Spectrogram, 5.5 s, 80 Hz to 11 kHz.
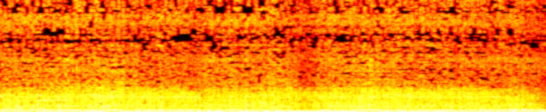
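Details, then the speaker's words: Honda Vario 150 after repair, with the radiator refilled: an even, smooth engine note under light throttle. The earlier rough, cobra-like hissing is gone and it is running normally again. "sangat halus sekali temen-temen sangat halus normal kembali yang tadinya suaranya berdesis karena meringkasnya dua-duanya dia kata temanku"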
